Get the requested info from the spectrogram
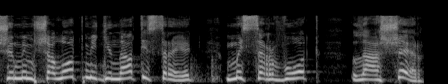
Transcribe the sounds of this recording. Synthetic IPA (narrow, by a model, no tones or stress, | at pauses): ʃememʃalo̞t̪med̪inat̪israelʲmesarvo̞t̪ | leaʃeɾ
